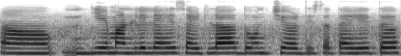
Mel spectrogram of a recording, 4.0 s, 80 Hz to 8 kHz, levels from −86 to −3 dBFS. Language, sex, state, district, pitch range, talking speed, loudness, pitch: Marathi, female, Maharashtra, Gondia, 255-260 Hz, 135 wpm, -16 LUFS, 260 Hz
